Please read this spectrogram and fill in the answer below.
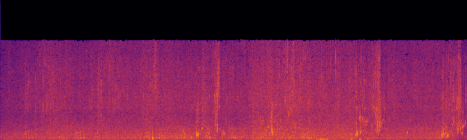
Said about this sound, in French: J'entends les roseaux, les oiseaux, les grenouilles, le clapotis de l'eau, et j'entends même un moteur qui vrombit quelque part.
